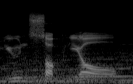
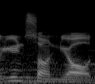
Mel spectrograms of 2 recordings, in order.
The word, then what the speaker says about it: Yoon Suk Yeol: But it's not the only thing South Korea has to go through lately, because their former president Yoon Suk Yeol, or Yoon Suk Yeol, depending on how you pronounce it or spell it, has like imposed martial law at the beginning of last month.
